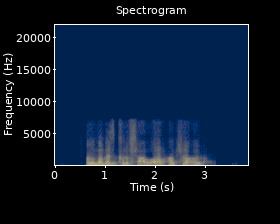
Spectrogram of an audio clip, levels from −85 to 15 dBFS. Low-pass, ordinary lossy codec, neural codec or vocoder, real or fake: 7.2 kHz; AAC, 48 kbps; codec, 16 kHz, 0.5 kbps, FreqCodec, smaller model; fake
